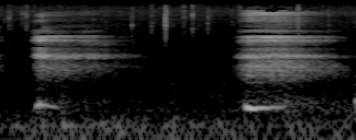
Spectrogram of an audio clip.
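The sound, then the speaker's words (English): A person groans twice in low, breathy vocal bursts separated by a couple of seconds of quiet, with the second groan slightly longer and louder than the first. “That groan you just made.”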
